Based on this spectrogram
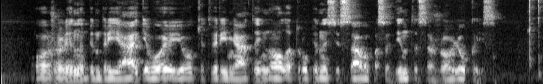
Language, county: Lithuanian, Utena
